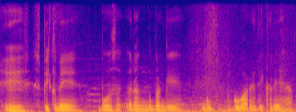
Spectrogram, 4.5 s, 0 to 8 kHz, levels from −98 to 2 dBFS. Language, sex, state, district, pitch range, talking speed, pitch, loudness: Hindi, male, Punjab, Pathankot, 115-125 Hz, 160 wpm, 120 Hz, -19 LUFS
